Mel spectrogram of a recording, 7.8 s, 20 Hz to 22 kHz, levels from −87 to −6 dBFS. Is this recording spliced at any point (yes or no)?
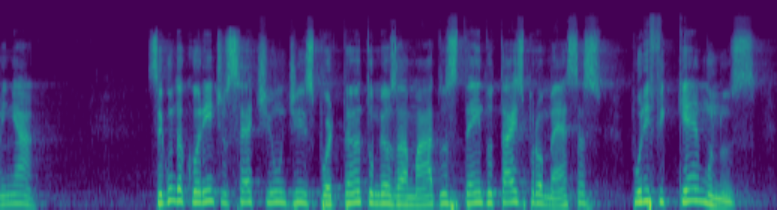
no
